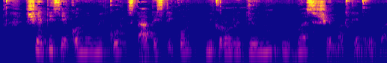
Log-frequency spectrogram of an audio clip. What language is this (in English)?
Georgian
